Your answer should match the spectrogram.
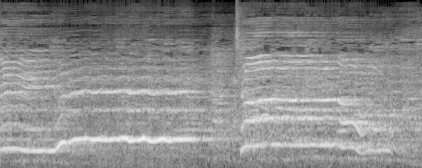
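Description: A woman singing a Burmese song, holding long notes. The first rises to a higher pitch early and is held until a brief break about two seconds in. A second long note then drops away near the end.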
